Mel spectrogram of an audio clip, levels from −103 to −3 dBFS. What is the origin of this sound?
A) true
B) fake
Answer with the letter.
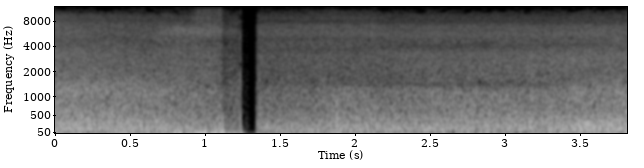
B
